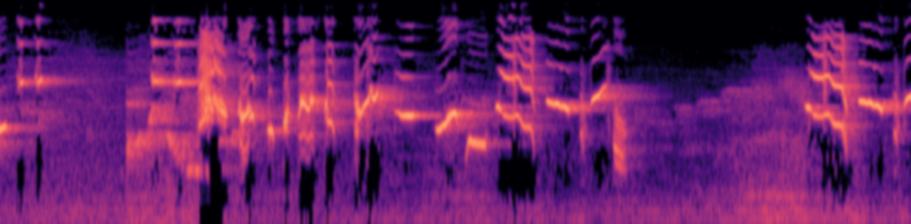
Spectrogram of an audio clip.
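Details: Oriental magpie-robin in full 'konslet' mode, with high breeding drive and full energy, pours out nonstop loud whistles, piercing upslurs and chattering notes. A pause follows, then the song resumes with a bright burst.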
